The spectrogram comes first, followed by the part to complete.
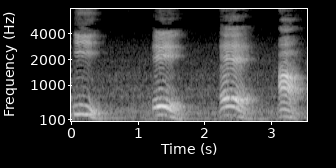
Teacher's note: আ বলার সময় জিহ্বা একদম নিচে নেমে যায়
